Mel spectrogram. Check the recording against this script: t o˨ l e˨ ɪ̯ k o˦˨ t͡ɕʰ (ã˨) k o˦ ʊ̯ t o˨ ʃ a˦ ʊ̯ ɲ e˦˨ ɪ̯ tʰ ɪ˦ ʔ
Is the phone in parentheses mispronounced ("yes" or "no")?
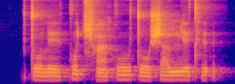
no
